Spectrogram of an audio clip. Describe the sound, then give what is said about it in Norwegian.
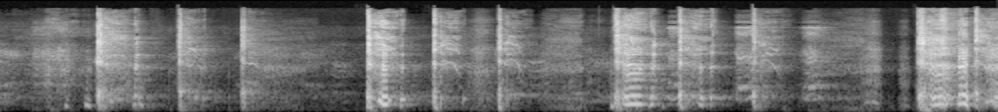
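A long fit of harsh coughing: about a dozen sharp coughs come in quick clusters separated by brief pauses, with no talking in between. “Host, da.”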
